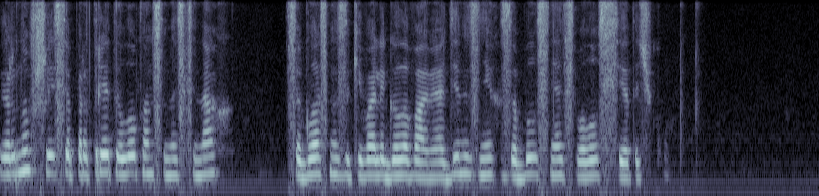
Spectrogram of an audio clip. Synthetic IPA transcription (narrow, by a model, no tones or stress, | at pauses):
vʲɪrnufʂɨjɪsʲəpɐrt̪ɾʲe̞t̪ɨlˠokənsənəsʲtʲɪnax | sɐɡlˠasnəzəkʲɪvalʲɪɡəlˠɐvamʲɪɐdʲinɨzʲnʲixzɐbɨlˠsʲnʲætʲsvɐlˠosːʲe̞t̪ət͡ɕkʊ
